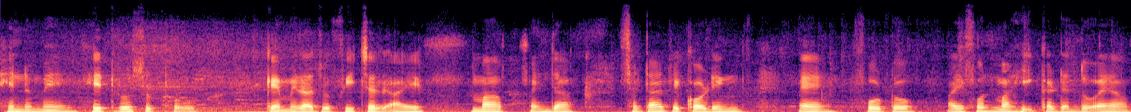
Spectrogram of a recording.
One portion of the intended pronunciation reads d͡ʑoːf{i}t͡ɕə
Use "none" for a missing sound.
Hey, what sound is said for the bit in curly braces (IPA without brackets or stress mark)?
iː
